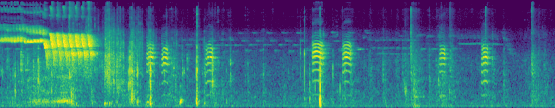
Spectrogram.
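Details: Finches kept in a cage call and move about; a bright high trill opens, then short nasal chirps come every second or so amid soft rustling and wing flutters.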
